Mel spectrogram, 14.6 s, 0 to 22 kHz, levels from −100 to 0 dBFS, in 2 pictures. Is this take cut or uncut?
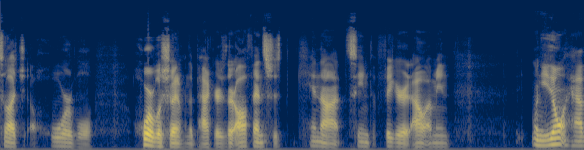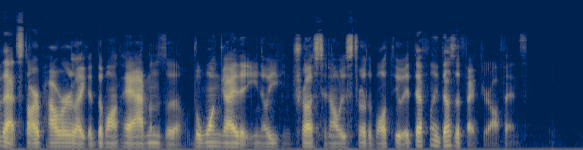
uncut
